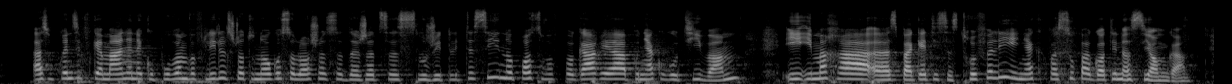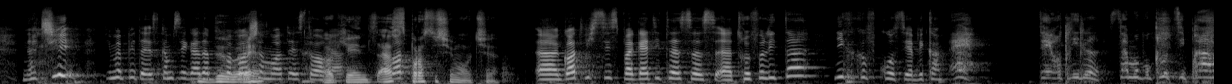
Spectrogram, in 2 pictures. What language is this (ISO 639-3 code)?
bul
